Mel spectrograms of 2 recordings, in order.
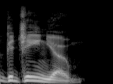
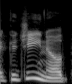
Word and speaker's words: Gugino: Of Carla, now it's Carla Gugino. Am I right? That's the pronunciation I've gone for. – Yeah, Gugino, that's what Gugino, right, great.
